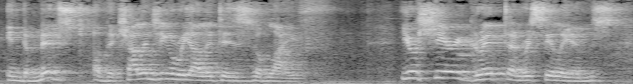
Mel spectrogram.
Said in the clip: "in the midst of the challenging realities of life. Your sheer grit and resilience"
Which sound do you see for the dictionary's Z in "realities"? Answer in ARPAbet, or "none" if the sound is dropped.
Z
